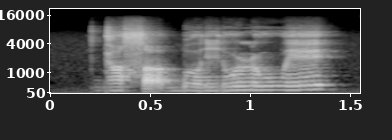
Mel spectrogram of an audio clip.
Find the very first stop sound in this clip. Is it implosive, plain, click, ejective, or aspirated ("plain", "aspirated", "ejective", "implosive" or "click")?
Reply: plain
